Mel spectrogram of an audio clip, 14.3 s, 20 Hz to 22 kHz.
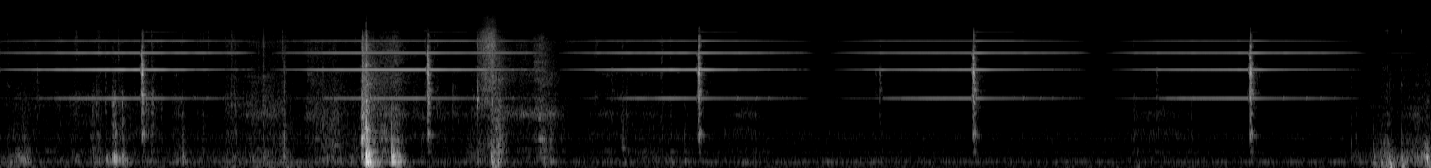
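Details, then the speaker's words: International MaxxForce intake throttle valve actuator, code SPN 3464 FMI 0 (1288, ITVH OCC self-test failed): whining hum with clicks as the sticking valve strains and barely moves. "So you hear that humming. That's that trying to move. You hear it clicking. Let's see, it's moving a little bit. A little bit."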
